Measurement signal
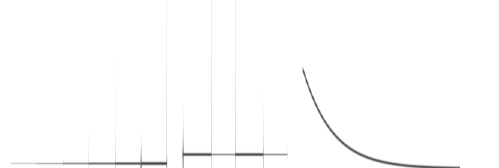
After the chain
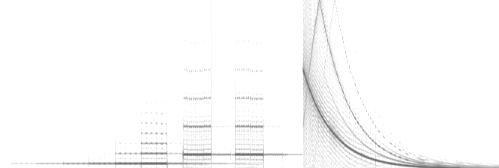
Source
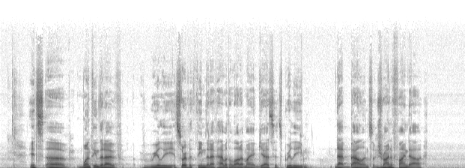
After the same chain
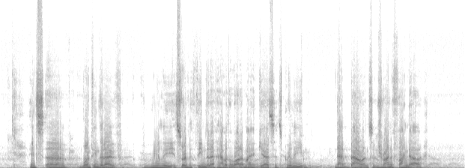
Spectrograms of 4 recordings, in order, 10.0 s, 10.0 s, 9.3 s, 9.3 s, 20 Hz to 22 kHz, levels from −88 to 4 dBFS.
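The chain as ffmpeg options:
ffmpeg -i in.wav -filter_complex "[0:a]aphaser=in_gain=1:out_gain=1:delay=4.6:decay=0.43:speed=1.6:type=triangular,asoftclip=type=tanh:threshold=-25.5dB,asplit=2[link_01][link_02];[link_02]adelay=388,lowpass=frequency=850:poles=1,volume=-16dB,asplit=2[link_03][link_04];[link_04]adelay=388,lowpass=frequency=850:poles=1,volume=0.53,asplit=2[link_05][link_06];[link_06]adelay=388,lowpass=frequency=850:poles=1,volume=0.53,asplit=2[link_07][link_08];[link_08]adelay=388,lowpass=frequency=850:poles=1,volume=0.53,asplit=2[link_09][link_10];[link_10]adelay=388,lowpass=frequency=850:poles=1,volume=0.53[link_11];[link_01][link_03][link_05][link_07][link_09][link_11]amix=inputs=6:normalize=0,volume=-8dB" out.wav

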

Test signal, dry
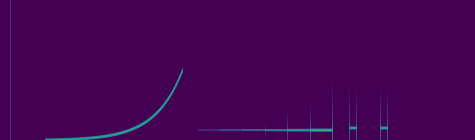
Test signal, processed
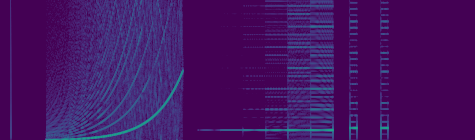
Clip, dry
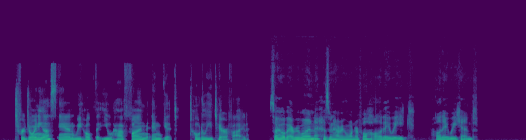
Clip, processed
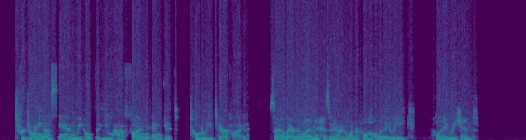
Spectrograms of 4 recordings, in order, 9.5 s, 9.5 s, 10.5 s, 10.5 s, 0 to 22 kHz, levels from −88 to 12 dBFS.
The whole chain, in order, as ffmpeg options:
ffmpeg -i in.wav -af "bass=frequency=250:gain=-14,treble=frequency=4000:gain=-8,acrusher=bits=3:mode=log:mix=0:aa=0.000001,acompressor=threshold=-45dB:ratio=2.5:attack=0.8:release=81:knee=1:detection=peak,flanger=delay=17.5:depth=2.3:speed=0.32,volume=9.5dB" out.wav

